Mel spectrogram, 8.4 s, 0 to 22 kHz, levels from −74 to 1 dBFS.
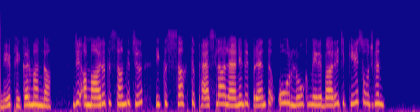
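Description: The whole clip goes through the AMR wideband (HD Voice) codec. The heavy rasp and roughness point to its lowest 6.6 kbit/s mode, and nothing comes through above 7.4 kHz.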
